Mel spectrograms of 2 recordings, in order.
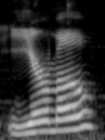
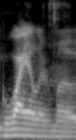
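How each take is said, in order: First: The name starts with a soft G sound. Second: The name starts with a hard G sound. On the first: "It's a soft G, so it's" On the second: "I'm just gonna say it Guillermo because that's funnier"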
